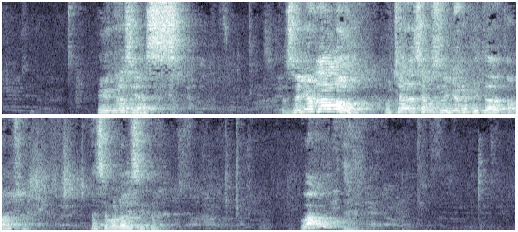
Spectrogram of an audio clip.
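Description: A man speaks loudly into a microphone through loudspeakers, in short bursts.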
